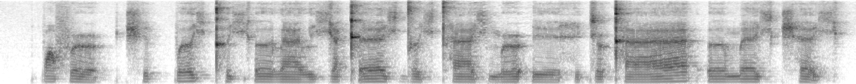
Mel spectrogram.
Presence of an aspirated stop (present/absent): present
